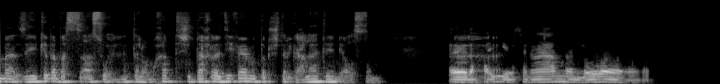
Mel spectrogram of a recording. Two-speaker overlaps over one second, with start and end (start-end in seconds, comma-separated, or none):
none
